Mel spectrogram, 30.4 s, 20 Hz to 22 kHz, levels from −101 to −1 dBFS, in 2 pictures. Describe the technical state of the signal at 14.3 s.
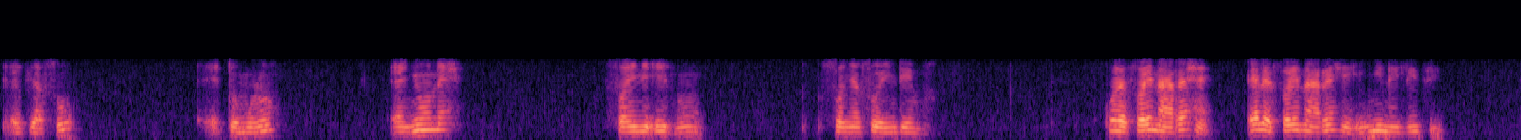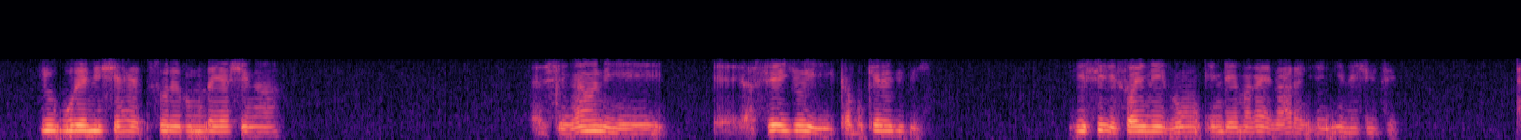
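At 14.3 s, as across the whole clip, the speech shows iLBC codec damage. Each 20 ms frame is coded independently within a 300 Hz to 3.4 kHz band, giving plainly rough, synthetic speech consistent with a 15.2 kbps mode.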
